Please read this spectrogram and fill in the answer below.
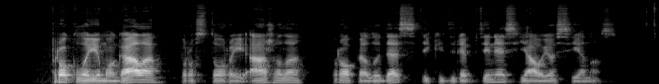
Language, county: Lithuanian, Šiauliai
